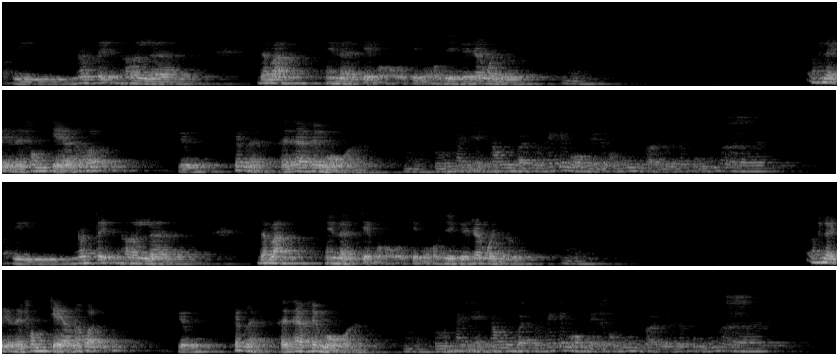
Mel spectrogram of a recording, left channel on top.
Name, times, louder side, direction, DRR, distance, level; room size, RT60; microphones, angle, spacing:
voice 1, 0.0-1.9 2.6-5.3 8.0-9.6 10.1-10.4 10.7-12.0 12.8-13.3 15.7-15.8, right 2 dB, 75° right, 3 dB, 0.5 m, -30 dB
voice 2, 5.6-5.9 10.9-11.0 12.4-16.1, right 1 dB, 20° right, -4 dB, 0.7 m, -39 dB
3.1 x 2.2 x 2.8 m, 0.84 s
head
